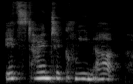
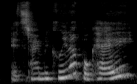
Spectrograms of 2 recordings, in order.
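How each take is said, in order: First: "It's time to clean up" with a falling end; firm statement. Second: Rising tag okay at the end; questioning okay. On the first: Parent stating the plan firmly to the child. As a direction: state it, no question in it. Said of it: "what you meant was". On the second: Parent turning an order into a question with "okay". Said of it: "How many of you have said". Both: Shown as a demonstration.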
